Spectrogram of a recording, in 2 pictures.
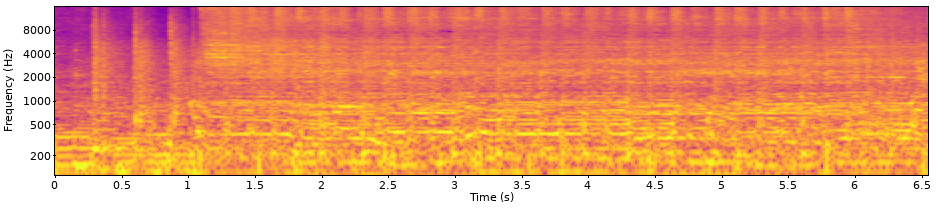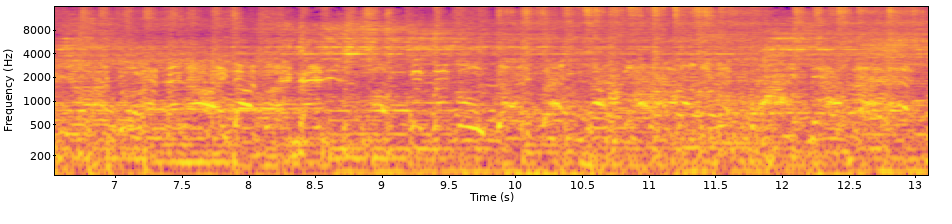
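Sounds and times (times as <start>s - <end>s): band playing fast punk metal: 0.0s - 13.0s
distorted guitars: 0.0s - 13.0s
drums: 0.0s - 13.0s.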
